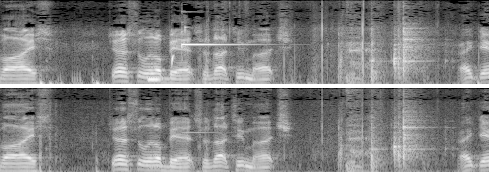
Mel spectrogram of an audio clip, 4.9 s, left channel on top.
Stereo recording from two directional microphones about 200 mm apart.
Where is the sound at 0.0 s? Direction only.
30° right (ahead or behind).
